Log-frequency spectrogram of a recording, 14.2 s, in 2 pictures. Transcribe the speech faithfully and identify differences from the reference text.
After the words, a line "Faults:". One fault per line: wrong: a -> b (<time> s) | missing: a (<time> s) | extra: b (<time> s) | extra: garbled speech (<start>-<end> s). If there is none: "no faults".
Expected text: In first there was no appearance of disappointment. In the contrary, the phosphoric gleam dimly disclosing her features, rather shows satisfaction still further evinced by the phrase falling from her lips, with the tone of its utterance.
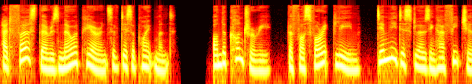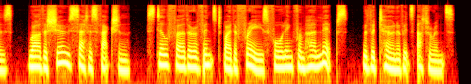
At first there is no appearance of disappointment. On the contrary, the phosphoric gleam dimly disclosing her features, rather shows satisfaction still further evinced by the phrase falling from her lips, with the tone of its utterance.
Faults:
wrong: In -> At (0.0 s)
wrong: was -> is (0.8 s)
wrong: In -> On (3.2 s)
